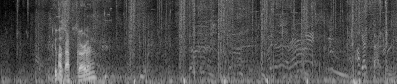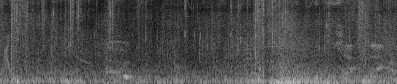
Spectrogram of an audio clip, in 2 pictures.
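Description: Rifle shots fire in short bursts.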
